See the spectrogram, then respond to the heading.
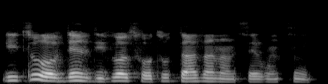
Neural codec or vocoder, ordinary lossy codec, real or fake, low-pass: codec, 16 kHz, 2 kbps, FunCodec, trained on LibriTTS, 25 frames a second; none; fake; none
